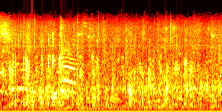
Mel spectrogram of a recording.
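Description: Mallard ducks quacking, in short broken calls, the clearest about a second in.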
